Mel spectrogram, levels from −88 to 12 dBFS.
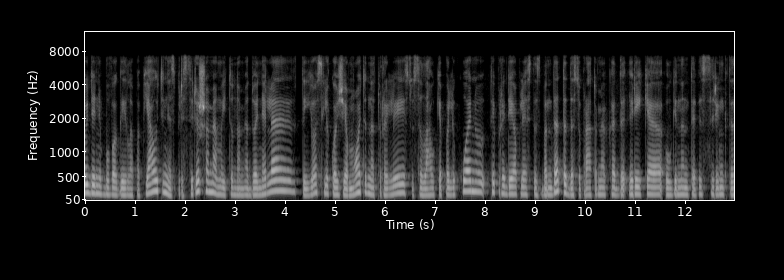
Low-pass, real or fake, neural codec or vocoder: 7.2 kHz; real; none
